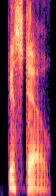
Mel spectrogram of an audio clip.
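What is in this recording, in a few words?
"bestow", American English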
